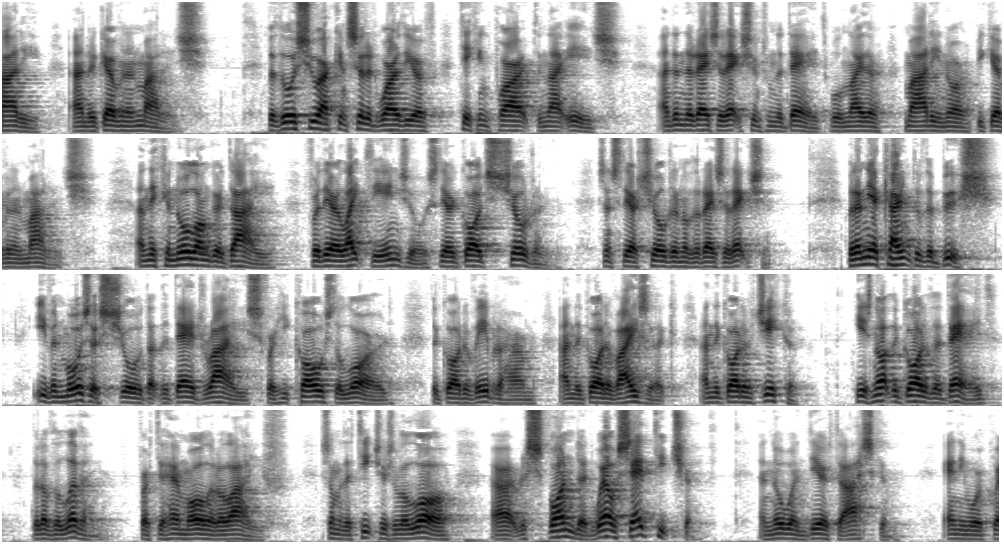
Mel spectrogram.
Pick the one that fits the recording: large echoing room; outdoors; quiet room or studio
large echoing room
